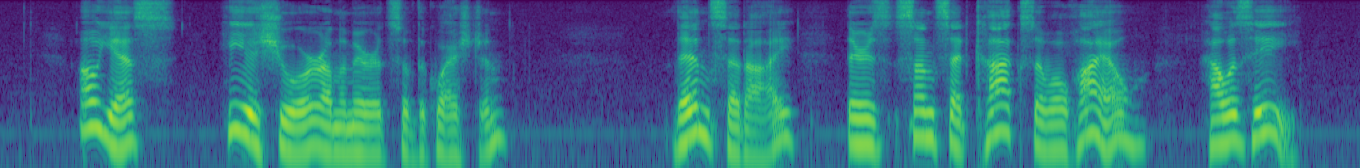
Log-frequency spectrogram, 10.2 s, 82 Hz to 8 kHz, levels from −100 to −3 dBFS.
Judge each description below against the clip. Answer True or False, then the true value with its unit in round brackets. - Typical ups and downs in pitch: False (6.3 semitones)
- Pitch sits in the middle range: True (155 Hz)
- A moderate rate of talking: False (130 wpm)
